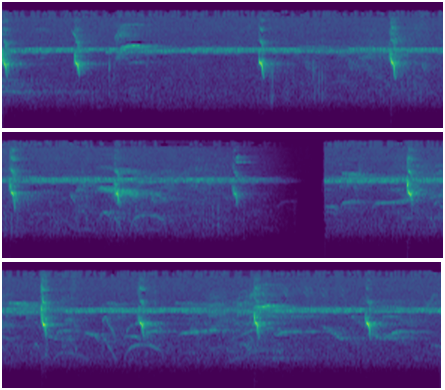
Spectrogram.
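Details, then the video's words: Brazilian tanager repeating sharp, clipped, descending notes at uneven intervals of roughly one to two seconds, with a constant high-pitched buzz and soft chirps behind, broken by a brief silent gap. "CANTO DO TIÊ SANGUE"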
